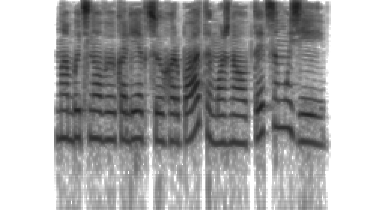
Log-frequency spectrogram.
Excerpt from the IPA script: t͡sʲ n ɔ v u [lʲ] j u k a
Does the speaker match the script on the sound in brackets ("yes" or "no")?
no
